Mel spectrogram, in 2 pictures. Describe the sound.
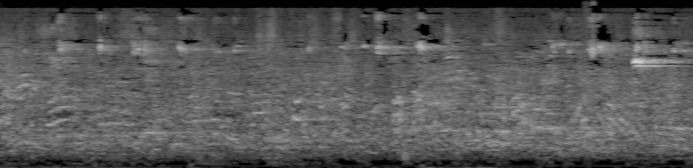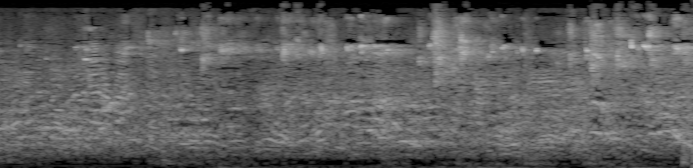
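A basketball dribbled across half court during a game, the bounces hard to pick out beneath a steady roar of crowd noise and chatter.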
